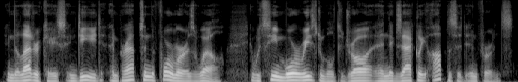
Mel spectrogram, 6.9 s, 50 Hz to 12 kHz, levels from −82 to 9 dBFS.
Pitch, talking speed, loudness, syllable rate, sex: 120 Hz, 200 wpm, -16 LUFS, 5.9 syllables/s, male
